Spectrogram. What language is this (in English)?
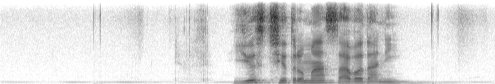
Nepali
